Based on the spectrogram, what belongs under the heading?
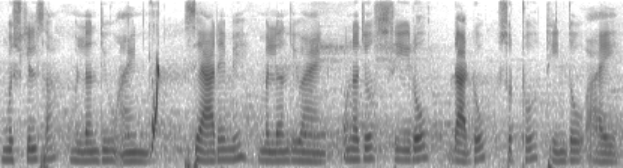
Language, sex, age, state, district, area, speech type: Sindhi, female, 30-45, Gujarat, Junagadh, urban, spontaneous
